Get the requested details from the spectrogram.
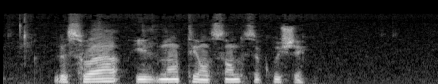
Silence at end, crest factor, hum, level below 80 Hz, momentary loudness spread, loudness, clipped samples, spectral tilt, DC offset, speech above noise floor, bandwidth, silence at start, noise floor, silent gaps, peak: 1.35 s; 12 dB; none; -42 dBFS; 18 LU; -11 LUFS; under 0.1%; -6 dB/octave; under 0.1%; 38 dB; 11.5 kHz; 0.25 s; -49 dBFS; none; 0 dBFS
